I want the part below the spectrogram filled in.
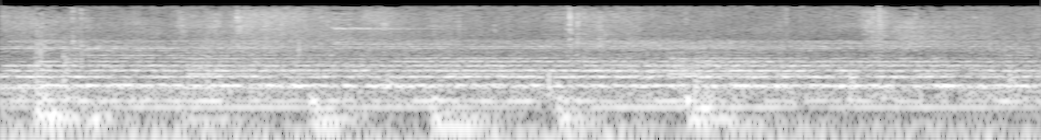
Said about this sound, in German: In der Kirche hört man Schritte, die von draußen reinklingen.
